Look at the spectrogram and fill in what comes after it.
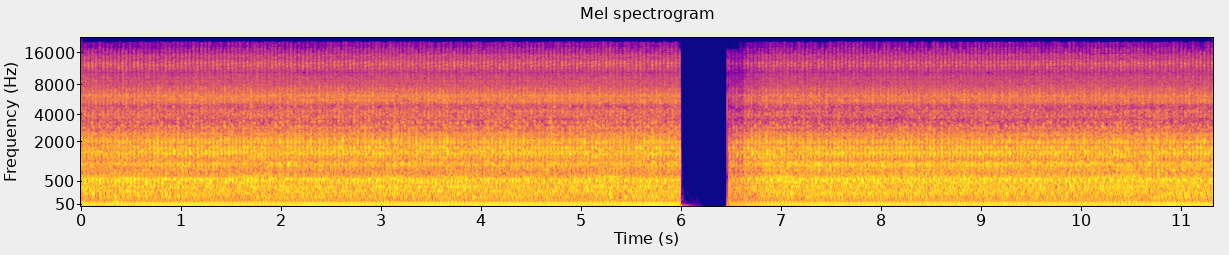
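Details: VW Golf 1.6 TDI diesel, 90,000 km, at idle: rough, uneven clatter about three or four a second over the engine note; owner suspects dual-mass flywheel noise, cause unconfirmed; idle rattle.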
